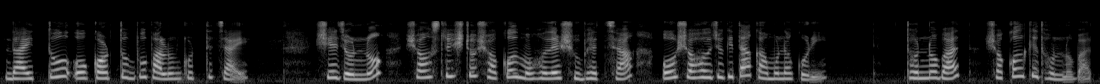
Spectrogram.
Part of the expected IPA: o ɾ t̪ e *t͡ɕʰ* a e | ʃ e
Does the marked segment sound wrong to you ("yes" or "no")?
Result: yes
